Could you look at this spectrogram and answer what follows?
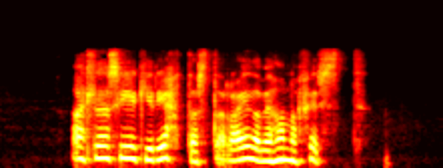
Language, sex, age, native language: Icelandic, female, 20-29, Icelandic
